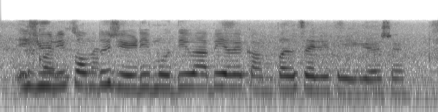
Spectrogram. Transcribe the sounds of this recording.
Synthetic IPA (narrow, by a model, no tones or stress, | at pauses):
ejunifɔmt̪ud͡ʒeɽimod̪imãbʱiɦəʋekəmpəlsəɾit̪ʰəiɡəjot͡ʃʰe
